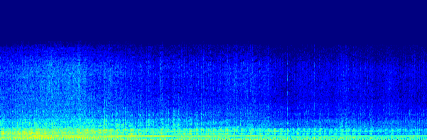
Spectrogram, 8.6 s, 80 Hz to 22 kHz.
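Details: 1969 Gravely 432 tractor engine, next morning at about 15 degrees, first drive after carb float level fix; even steady note under way, fading slightly as it moves off, no misses or surging. Normal running.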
